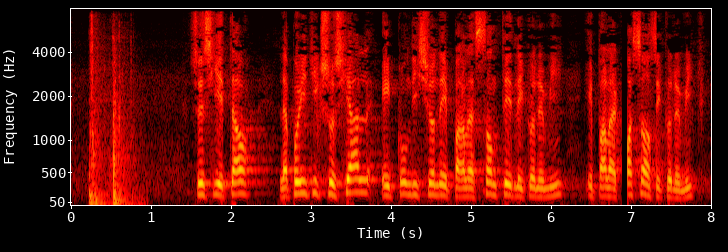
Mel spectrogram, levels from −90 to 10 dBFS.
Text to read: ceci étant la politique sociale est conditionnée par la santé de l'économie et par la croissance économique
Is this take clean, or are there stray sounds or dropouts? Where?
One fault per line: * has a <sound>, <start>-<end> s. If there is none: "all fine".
* has a squeak, 0.2-1.0 s
* has a dropout, 6.9-7.0 s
